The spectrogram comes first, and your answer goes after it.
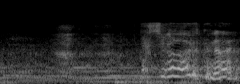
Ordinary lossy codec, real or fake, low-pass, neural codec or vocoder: Opus, 64 kbps; fake; 7.2 kHz; codec, 24 kHz, 6 kbps, HILCodec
